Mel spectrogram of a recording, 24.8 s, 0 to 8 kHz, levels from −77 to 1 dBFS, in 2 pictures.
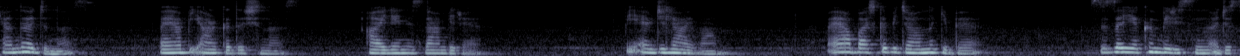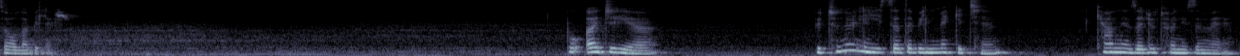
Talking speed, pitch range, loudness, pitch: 70 wpm, 160-210 Hz, -29 LUFS, 190 Hz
